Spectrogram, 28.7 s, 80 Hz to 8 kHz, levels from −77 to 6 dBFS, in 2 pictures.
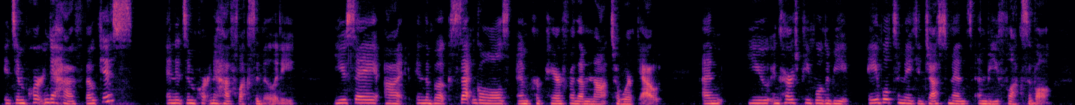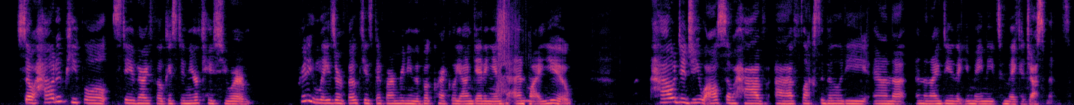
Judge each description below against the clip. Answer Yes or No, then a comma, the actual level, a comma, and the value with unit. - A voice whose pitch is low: No, high, 210 Hz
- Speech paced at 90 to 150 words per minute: No, average, 175 wpm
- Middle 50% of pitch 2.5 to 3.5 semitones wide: Yes, average, 3.1 semitones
